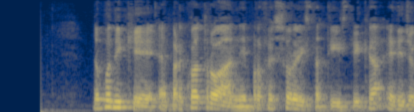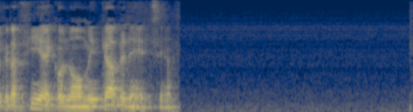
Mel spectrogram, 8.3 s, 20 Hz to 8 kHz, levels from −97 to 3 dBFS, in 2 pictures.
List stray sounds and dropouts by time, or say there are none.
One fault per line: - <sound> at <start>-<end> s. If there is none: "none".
none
